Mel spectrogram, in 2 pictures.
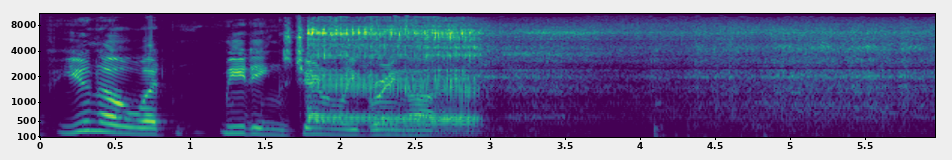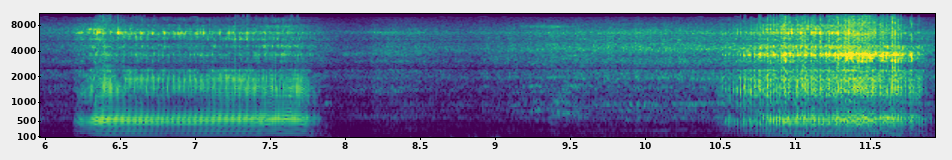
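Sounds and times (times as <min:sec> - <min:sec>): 
speech: 0:00.0 - 0:03.0, 0:06.2 - 0:06.6
snoring: 0:01.8 - 0:03.7, 0:06.2 - 0:08.0, 0:10.5 - 0:11.9.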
